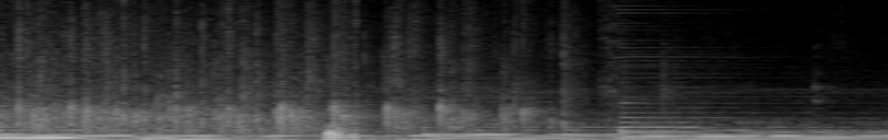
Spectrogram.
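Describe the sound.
An audience claps steadily, a dense crowd of hands sustained for several seconds, with held musical tones and a few voices mixed in underneath.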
